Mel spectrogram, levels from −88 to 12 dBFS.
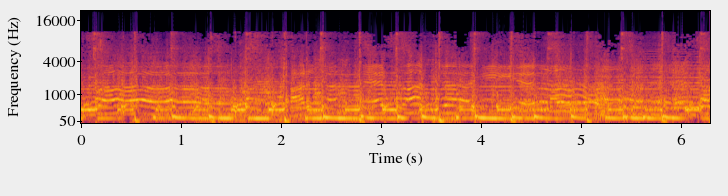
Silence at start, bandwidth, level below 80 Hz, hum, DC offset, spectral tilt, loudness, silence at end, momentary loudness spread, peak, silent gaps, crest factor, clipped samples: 0 s; 11.5 kHz; -22 dBFS; none; under 0.1%; -6 dB/octave; -6 LUFS; 0 s; 1 LU; 0 dBFS; none; 6 dB; 0.6%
